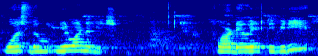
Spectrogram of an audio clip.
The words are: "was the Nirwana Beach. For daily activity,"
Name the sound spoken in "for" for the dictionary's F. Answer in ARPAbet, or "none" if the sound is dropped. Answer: F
